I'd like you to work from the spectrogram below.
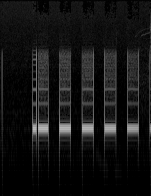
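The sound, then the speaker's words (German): A telephone busy tone after a dropped call: a single steady pitch beeping on and off in quick, even pulses, about six in a row, loud and clear with no voices. “Ja, und an dieser Stelle ist uns das Telefon dann ähm, das, die Verbindung abgebrochen.”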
